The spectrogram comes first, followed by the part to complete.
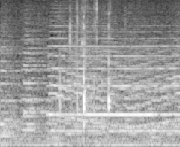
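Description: Soft background music with long held notes, with two light clicks about a second in from the plastic jar being handled.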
